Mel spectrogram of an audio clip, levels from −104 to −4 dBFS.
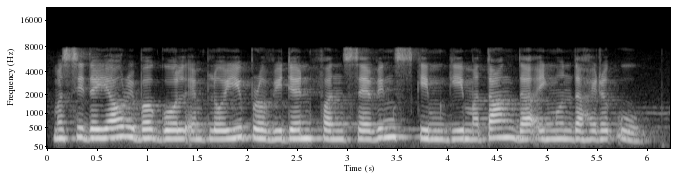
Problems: background sounds at intervals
